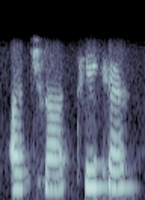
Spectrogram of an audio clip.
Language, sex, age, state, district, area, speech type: Urdu, female, 18-30, Delhi, East Delhi, urban, conversation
